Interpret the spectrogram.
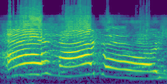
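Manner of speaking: loud, high, drawn-out exclamation; stretched-out shriek of surprise; real shocked outburst. Real, not acted. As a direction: cry out in laughing disbelief. Startled by the number called, laughter.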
